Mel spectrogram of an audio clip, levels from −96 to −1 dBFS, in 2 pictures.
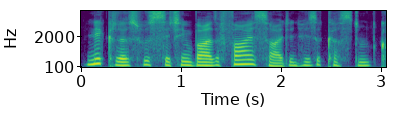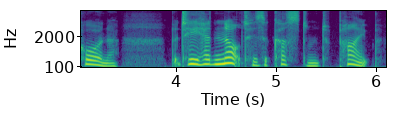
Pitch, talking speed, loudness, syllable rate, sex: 190 Hz, 175 wpm, -17 LUFS, 5.2 syllables/s, female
